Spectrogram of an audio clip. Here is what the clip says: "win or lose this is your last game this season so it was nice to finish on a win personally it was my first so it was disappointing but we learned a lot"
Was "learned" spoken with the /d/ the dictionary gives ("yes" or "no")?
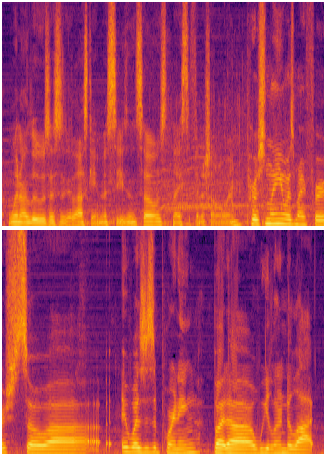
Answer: yes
